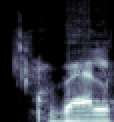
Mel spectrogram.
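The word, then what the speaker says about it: well: को, इनटू ए वेल, वेल का मतलब कुआं। देखिए आप जो है हमेशा प्रोनाउंसिएशन का खास ख्याल रखा करो, इसको हम बैल नहीं बोल सकते, बैल नहीं बोल सकते, इसको बोलेंगे वेल।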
